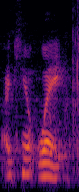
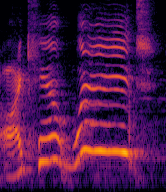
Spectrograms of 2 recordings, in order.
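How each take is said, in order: First: Said in the usual way. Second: High, drawn-out, belting showbiz voice. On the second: Acted. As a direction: belt it out big, holding the last word. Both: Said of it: "That's my [name], [name] Mer-, [name] voice".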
